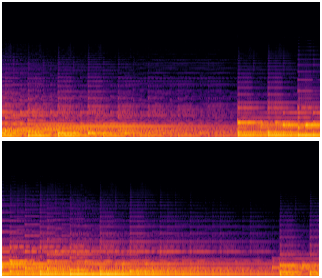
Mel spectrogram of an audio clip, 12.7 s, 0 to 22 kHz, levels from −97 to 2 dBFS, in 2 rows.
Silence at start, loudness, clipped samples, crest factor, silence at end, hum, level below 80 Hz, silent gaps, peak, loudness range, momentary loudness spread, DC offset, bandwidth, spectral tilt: 0 s; -21 LUFS; under 0.1%; 16 dB; 0 s; none; -22 dBFS; none; -2 dBFS; 8 LU; 15 LU; under 0.1%; 2 kHz; -14.5 dB/octave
